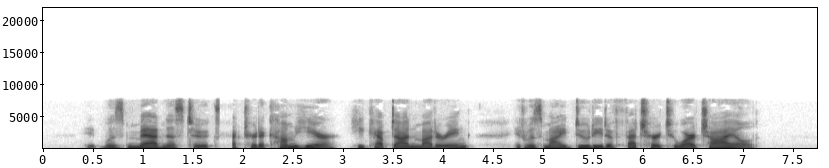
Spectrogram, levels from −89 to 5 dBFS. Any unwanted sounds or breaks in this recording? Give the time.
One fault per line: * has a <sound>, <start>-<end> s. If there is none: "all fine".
* has a dropout, 1.8-1.9 s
